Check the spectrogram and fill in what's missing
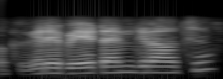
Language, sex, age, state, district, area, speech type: Telugu, male, 18-30, Andhra Pradesh, Srikakulam, urban, conversation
